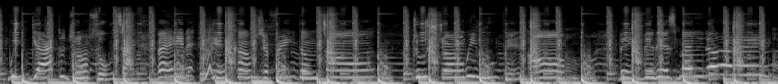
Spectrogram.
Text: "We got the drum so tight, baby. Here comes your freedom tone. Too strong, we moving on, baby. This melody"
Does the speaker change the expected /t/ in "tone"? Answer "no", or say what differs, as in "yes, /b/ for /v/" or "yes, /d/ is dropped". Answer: yes, /s/ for /t/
